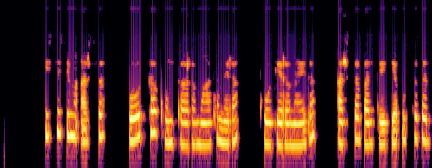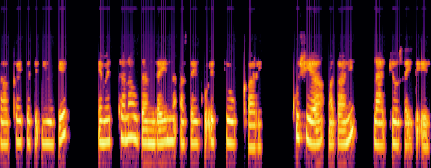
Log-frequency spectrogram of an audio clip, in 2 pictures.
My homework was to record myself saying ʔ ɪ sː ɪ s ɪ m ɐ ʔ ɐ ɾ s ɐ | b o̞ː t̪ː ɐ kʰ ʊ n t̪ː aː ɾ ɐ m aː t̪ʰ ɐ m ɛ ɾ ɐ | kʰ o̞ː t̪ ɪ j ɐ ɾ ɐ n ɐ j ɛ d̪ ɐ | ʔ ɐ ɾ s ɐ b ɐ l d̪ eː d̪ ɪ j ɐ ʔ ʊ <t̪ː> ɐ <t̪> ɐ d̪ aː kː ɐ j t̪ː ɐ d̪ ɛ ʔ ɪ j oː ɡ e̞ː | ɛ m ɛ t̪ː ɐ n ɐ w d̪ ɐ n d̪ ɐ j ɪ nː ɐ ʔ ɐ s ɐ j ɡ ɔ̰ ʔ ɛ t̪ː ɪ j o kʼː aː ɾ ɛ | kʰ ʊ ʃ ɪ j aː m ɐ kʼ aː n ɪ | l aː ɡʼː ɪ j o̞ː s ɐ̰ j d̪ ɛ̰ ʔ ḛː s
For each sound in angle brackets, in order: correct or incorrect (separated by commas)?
correct, correct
